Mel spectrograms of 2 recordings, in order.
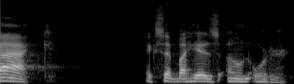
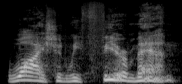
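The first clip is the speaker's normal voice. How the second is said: normal talking voice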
